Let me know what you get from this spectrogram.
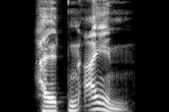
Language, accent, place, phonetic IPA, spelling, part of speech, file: German, Germany, Berlin, [ˌhaltn̩ ˈaɪ̯n], halten ein, verb, De-halten ein.ogg
- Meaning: inflection of einhalten: 1. first/third-person plural present 2. first/third-person plural subjunctive I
